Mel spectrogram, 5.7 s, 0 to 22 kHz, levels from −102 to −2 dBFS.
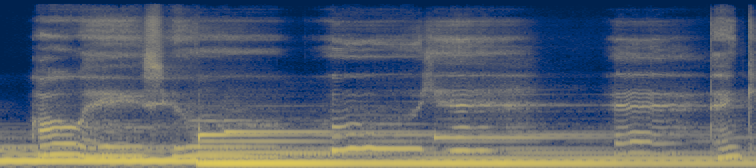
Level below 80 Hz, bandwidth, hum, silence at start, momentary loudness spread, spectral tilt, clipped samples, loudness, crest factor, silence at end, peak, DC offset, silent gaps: -28 dBFS; 16 kHz; none; 0 s; 9 LU; -7 dB/octave; under 0.1%; -23 LUFS; 12 dB; 0 s; -10 dBFS; under 0.1%; none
